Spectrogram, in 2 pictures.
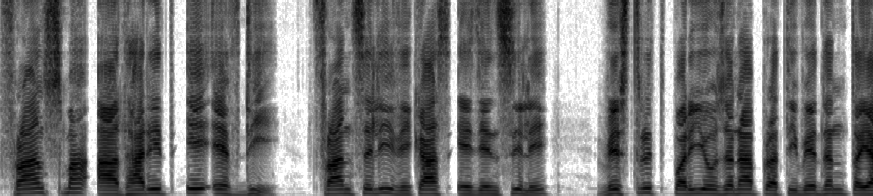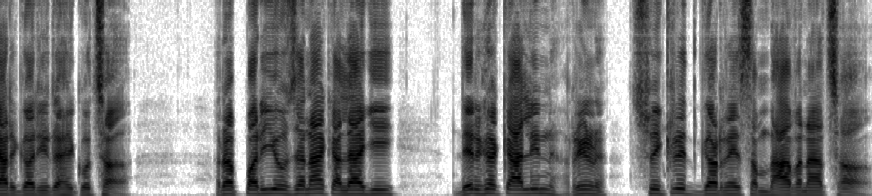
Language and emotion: Nepali, neutral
